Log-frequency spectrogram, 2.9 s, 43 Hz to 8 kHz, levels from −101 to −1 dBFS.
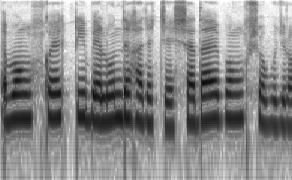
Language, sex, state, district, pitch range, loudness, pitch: Bengali, female, Assam, Hailakandi, 230-260 Hz, -15 LUFS, 245 Hz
